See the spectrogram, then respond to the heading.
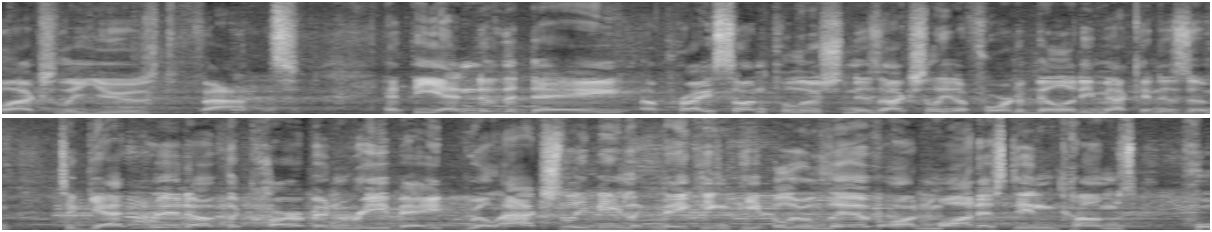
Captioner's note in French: voix de l'interprète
